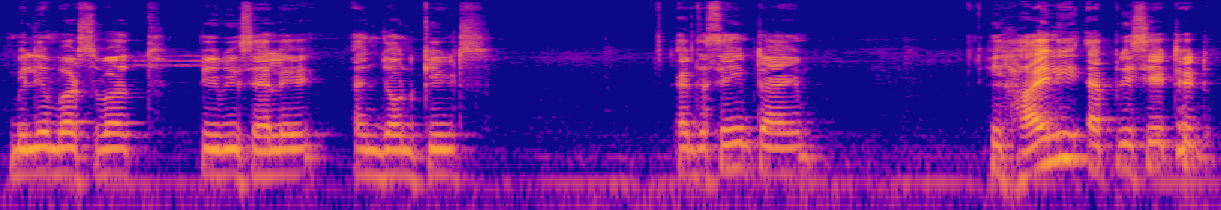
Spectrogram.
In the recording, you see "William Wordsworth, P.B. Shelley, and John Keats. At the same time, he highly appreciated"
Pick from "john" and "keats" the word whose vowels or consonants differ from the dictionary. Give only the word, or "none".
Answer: none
